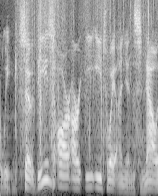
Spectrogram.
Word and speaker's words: I'itoi: so these are our ee toy onions now that is spelled I apostrophe i t o i it's ee toy at least that's my understanding so these are multiplier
